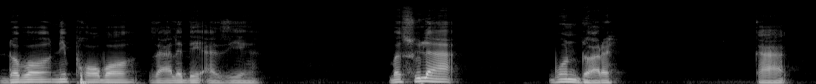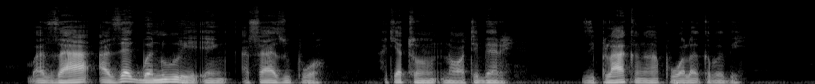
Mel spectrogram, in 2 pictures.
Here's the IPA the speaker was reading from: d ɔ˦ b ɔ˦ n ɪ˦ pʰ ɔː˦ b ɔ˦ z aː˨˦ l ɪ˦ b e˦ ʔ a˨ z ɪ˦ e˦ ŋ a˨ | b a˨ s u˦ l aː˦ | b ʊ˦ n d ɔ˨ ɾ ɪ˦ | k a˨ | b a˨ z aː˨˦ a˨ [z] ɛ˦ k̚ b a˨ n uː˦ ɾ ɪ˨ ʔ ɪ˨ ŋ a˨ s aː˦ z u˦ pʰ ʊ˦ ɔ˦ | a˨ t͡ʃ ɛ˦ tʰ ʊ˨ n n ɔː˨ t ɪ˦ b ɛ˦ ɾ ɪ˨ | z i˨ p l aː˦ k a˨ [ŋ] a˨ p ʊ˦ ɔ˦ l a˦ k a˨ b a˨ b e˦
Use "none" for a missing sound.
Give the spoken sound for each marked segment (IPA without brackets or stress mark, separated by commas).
z, ŋ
